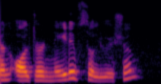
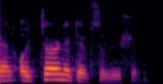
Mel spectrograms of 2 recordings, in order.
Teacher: i just transferred the stress from third to the second syllable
